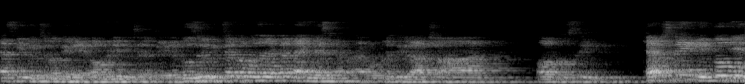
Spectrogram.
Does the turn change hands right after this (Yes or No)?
No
